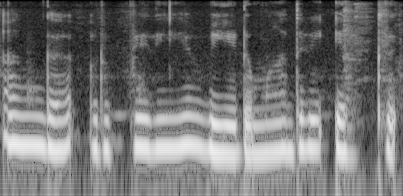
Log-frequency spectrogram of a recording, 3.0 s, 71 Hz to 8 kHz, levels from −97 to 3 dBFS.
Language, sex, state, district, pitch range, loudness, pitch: Tamil, female, Tamil Nadu, Nilgiris, 210-235 Hz, -14 LUFS, 225 Hz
